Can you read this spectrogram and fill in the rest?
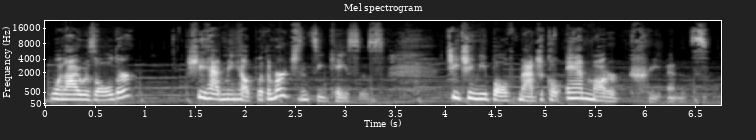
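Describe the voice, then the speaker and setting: A woman's voice: medium pitch, expressive, moderate pace, fairly bright tone, faint music behind, close to an everyday voice. An actress playing a chatty, wry young American woman who runs a magical family clinic, in an audio drama. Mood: reflective, fond. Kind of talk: audio drama, recording a personal log.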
